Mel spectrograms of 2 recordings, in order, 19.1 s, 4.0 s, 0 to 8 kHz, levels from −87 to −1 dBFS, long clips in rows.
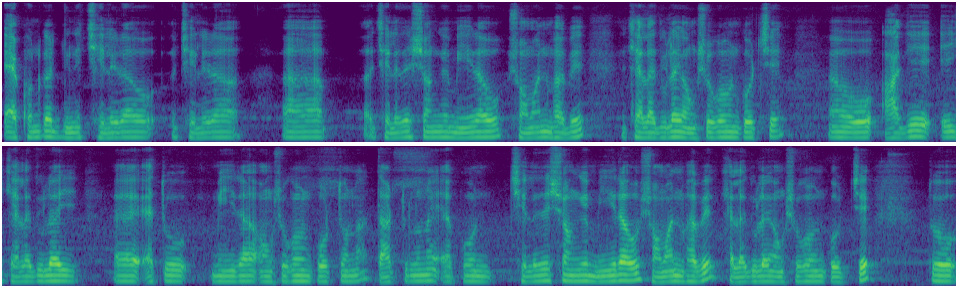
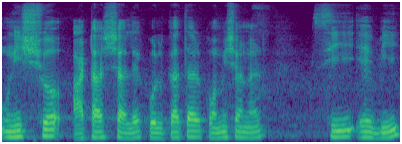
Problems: constant background noise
